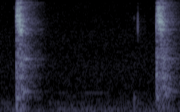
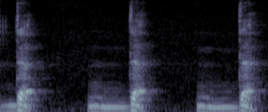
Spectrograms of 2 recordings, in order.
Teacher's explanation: Voiceless means that there is no vibration in your vocal cords. So if you say t, t, you will feel potentially your Adam's apple pushing forward, but no vibration from the vocal cords, as opposed to d, d, d, where you will feel a lot of vibration. Alveolar means that your tongue tip touches the alveolar ridge, which is the area just above where your upper teeth join the gum here.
